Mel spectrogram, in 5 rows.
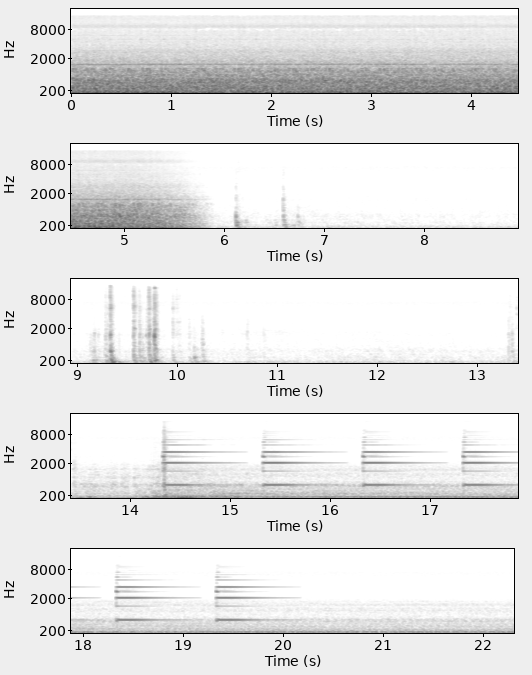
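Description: A V8 car engine idles.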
